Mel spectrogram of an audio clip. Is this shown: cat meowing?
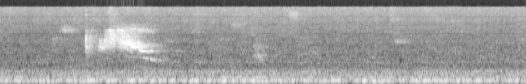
yes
